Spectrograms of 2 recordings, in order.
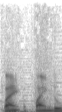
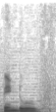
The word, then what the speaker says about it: pendu: इसके स्पेलिंग गलत है, तभी लोग भाई भी इसको पाइंडू बोल रहे थे। एक्चुअली में ये पेंडू है, इसके स्पेल होते हैं PENDU, पेंडू, ठीक है।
